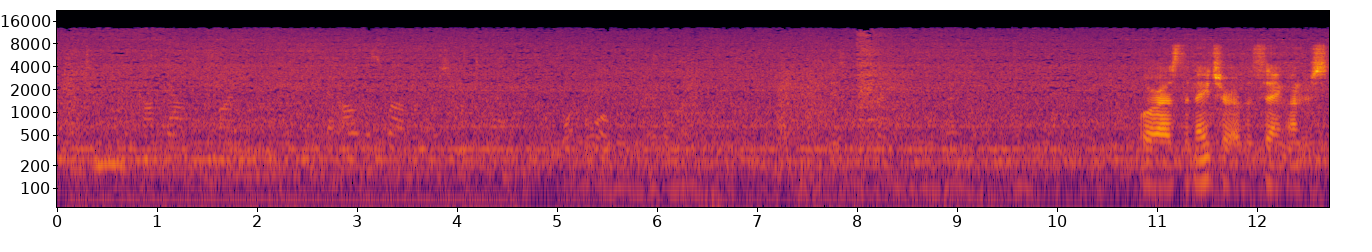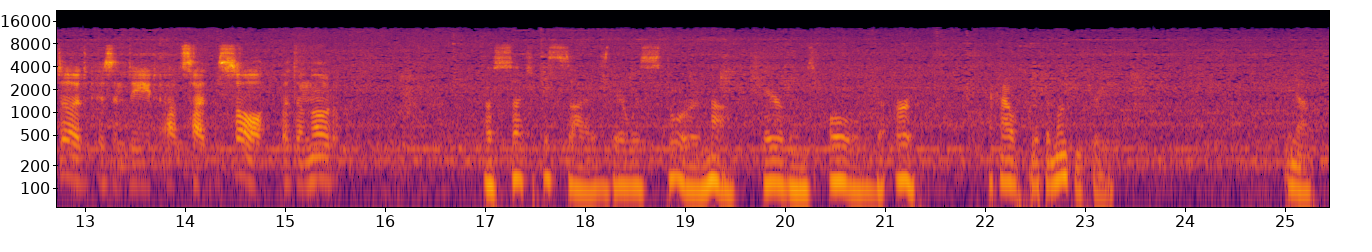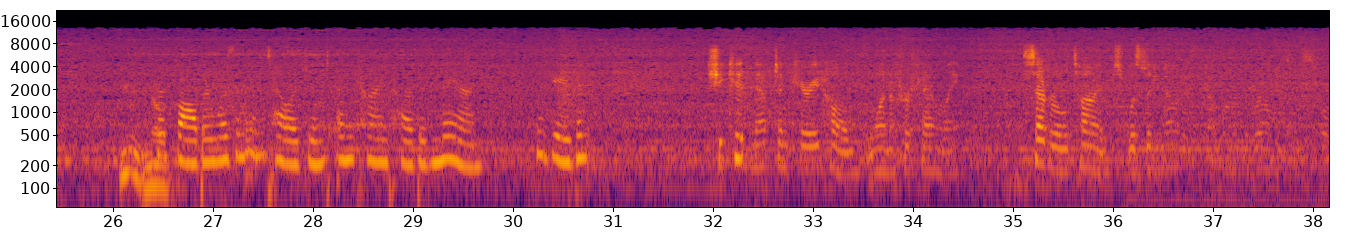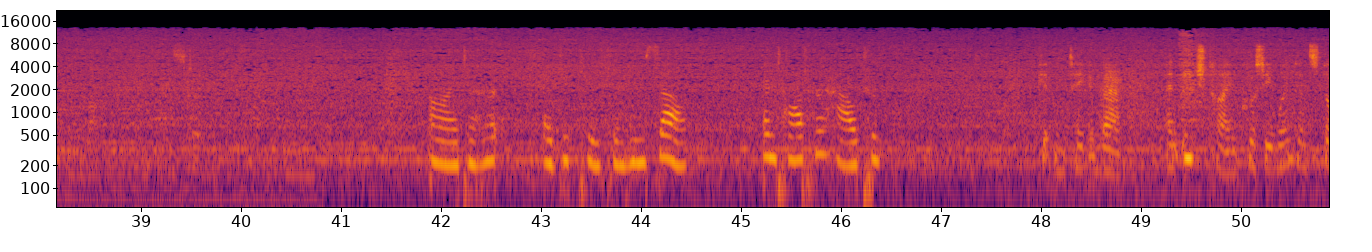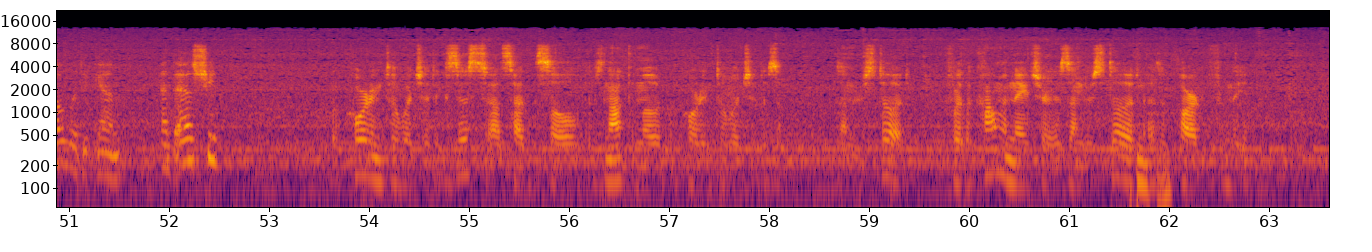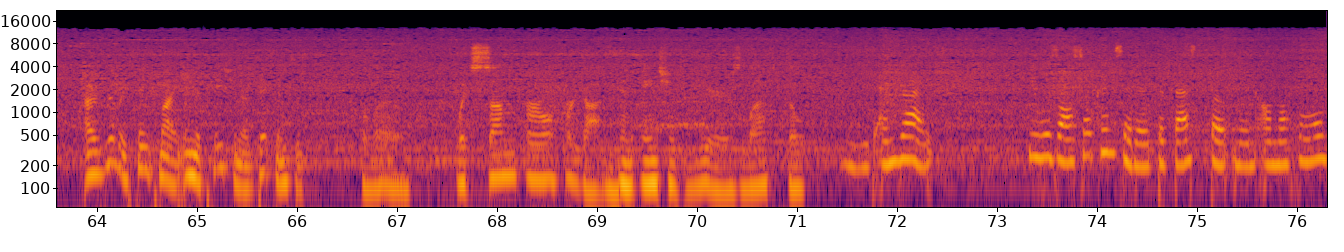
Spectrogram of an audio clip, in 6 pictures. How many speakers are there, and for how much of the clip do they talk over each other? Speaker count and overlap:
seven, about 3%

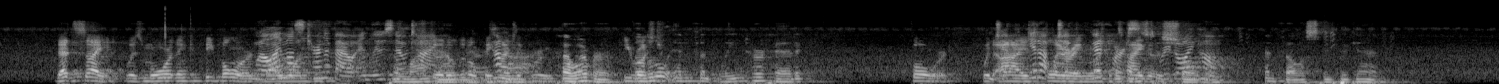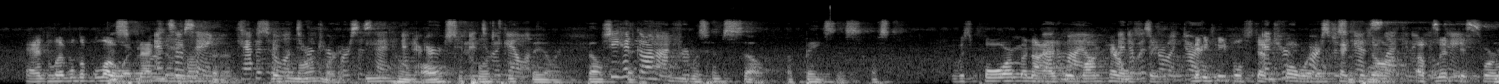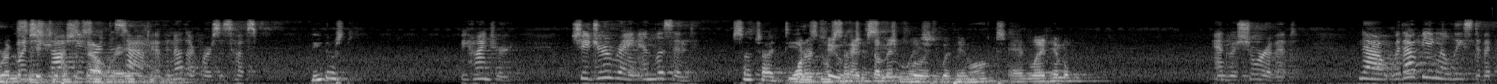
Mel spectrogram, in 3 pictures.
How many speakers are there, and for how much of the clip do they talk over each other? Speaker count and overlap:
three, about 48%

